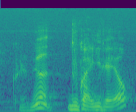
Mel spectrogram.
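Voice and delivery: ordinary talk, nothing marked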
